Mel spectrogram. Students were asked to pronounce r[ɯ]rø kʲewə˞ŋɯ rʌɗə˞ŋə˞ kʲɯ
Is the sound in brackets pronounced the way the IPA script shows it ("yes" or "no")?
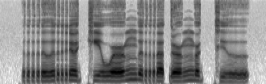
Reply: yes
